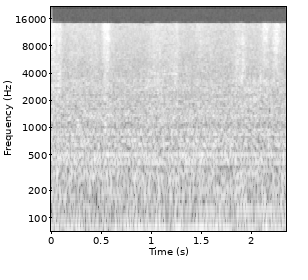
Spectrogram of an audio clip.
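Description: Faint scratchy strokes of a dye dauber rubbed along the edges of a leather holster, a few short strokes over a steady low hum.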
